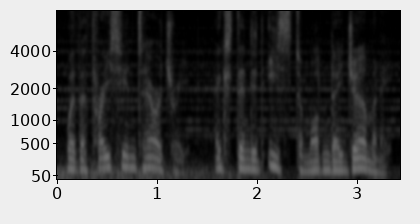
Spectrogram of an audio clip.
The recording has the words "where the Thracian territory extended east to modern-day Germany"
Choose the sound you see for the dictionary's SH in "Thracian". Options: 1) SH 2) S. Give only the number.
2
